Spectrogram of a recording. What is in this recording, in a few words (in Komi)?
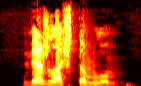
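"вежласьтӧмлун", Komi, female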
